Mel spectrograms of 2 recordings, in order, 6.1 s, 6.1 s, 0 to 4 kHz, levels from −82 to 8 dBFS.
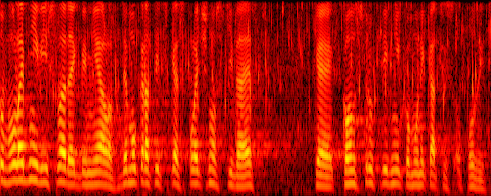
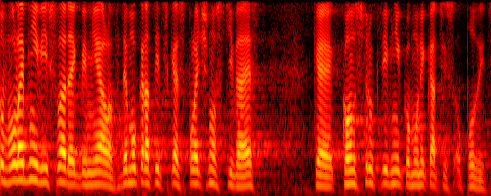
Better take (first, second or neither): second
